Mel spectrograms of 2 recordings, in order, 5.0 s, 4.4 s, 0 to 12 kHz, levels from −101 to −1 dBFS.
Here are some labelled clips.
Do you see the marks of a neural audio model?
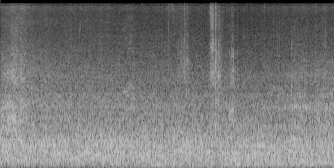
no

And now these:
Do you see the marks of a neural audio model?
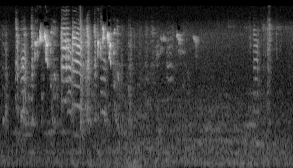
no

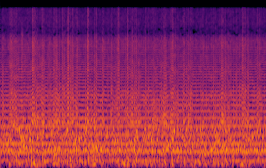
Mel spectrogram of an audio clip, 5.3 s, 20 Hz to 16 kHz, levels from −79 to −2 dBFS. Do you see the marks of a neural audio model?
yes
